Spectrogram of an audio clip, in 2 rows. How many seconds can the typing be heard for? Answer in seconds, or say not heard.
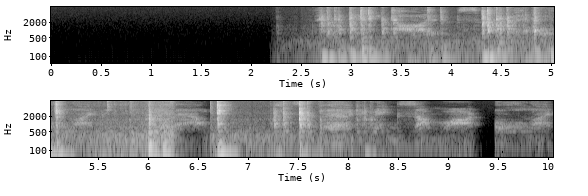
6 s.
